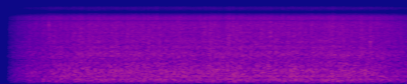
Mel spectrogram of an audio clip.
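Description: Grey mine-tailings slurry gushing out of the end of a plastic pipe onto the ground: a steady rush of running water.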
